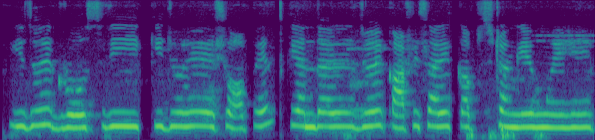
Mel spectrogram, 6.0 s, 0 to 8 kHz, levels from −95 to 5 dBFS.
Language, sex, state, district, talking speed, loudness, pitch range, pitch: Hindi, male, Bihar, Darbhanga, 190 wpm, -22 LUFS, 280-305 Hz, 295 Hz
